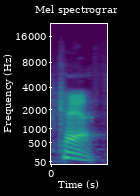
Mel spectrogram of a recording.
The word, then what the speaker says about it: Kath: breathed his last Terry Keith picked up a nine millimeter pistol leaned back in a chair and said don't worry about it it's Kath what Terry Kath not Keith oh it's pronounced cat it's spelled k-e-iitf and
